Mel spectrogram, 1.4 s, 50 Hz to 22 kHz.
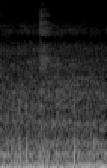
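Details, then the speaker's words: Peugeot 206 with the engine hot after driving in hot weather and traffic, AC on, restarted after a relay wiring fix for the hot no-start: catches and settles into a steady, even idle under the fan's whir; normal hot restart. "Jadi saya cukupin dulu videonya. sampai di sini karena ini sudah okelah mudah-mudahan ya AC juga masih dingin, e starter juga oke."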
